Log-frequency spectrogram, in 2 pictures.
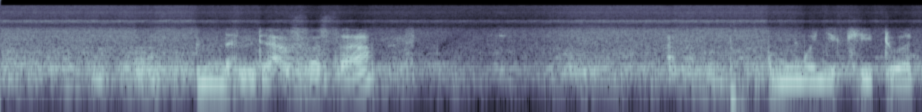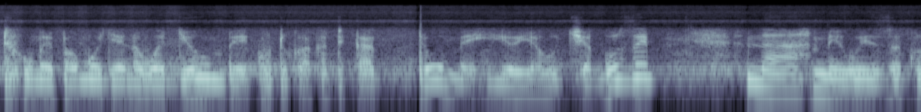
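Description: Men talk with each other nearby.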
